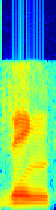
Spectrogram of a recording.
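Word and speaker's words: Xing: But there are lots of similar sites to LinkedIn out there, like Zing, which is spelt with an X, and Viadio.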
